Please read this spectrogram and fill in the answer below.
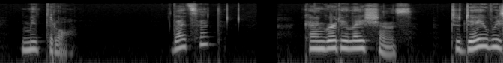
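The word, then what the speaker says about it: метро: And we can see that after M we have Y, that's why M is soft, metro, metro. But Y is unstressed, that's why we pronounce it as E, metro.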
